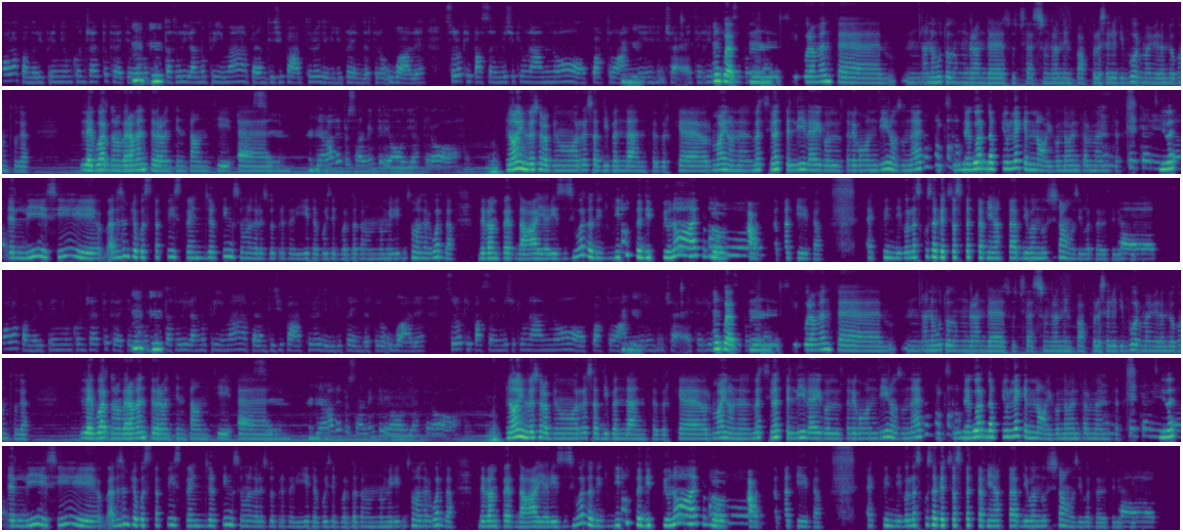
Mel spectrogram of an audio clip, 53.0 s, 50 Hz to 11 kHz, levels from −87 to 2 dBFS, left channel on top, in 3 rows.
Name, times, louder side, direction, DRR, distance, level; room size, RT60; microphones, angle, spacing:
voice 1, 0.0-11.5 21.2-21.9 22.4-24.7 31.5-32.1 34.1-35.6 44.6-44.8 45.4-45.7 46.0-46.8 52.1-52.6, left 4 dB, 70° left, 1.4 m, -45 dB
voice 2, 1.9-2.4 9.3-9.6 10.7-11.7 12.0-15.0 15.4-18.1 18.9-22.6 25.2-31.5 31.9-34.3 35.0-37.5 37.8-42.1 42.5-46.2 46.5-46.7 47.1-52.1, equal, ahead, 0.4 m, -32 dB
Buzz, 14.3-25.7, right 1 dB, 40° right, 0.7 m, -50 dB
6.1 x 3.5 x 2.2 m
head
